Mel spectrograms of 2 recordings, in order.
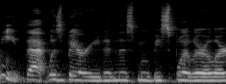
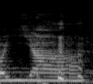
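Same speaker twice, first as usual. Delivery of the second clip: drawn-out Wisconsin yeah; a touch of mom's thick accent; 3 semitones lower than usual. Retold or imitated. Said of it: "Sometimes I hear her go".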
